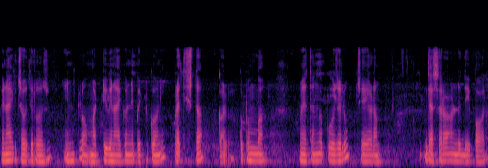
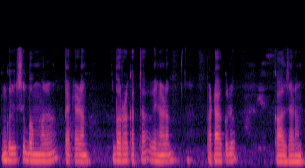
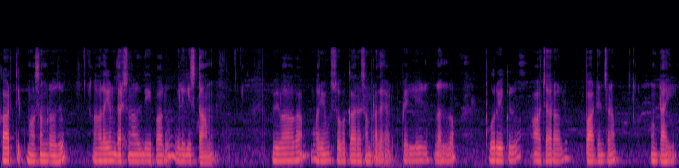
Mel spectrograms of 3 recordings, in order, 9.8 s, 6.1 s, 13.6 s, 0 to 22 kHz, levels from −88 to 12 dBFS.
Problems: background sounds at intervals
